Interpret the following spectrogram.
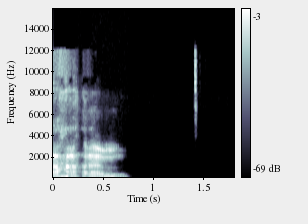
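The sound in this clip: A deep breath let out as a voiced, sighing exhale lasting under a second, followed by silence broken only by one tiny click.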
